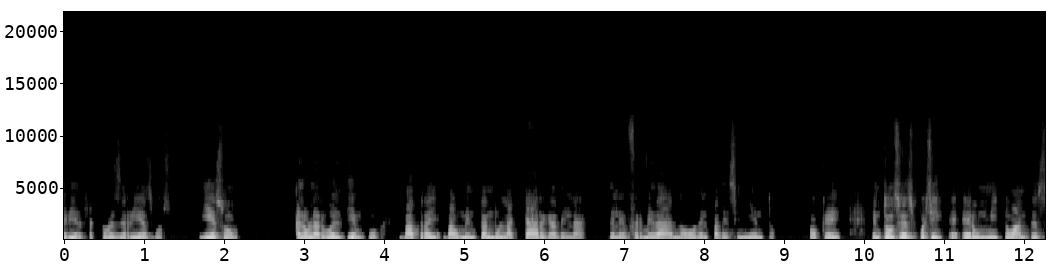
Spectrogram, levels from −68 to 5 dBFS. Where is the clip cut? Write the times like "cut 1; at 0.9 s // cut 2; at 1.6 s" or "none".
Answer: cut 1; at 1.5 s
